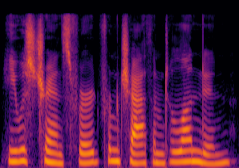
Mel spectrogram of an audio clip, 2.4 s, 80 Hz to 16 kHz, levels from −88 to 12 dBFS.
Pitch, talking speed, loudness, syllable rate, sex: 215 Hz, 175 wpm, -16 LUFS, 4.8 syllables/s, female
